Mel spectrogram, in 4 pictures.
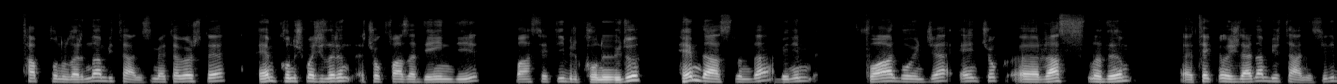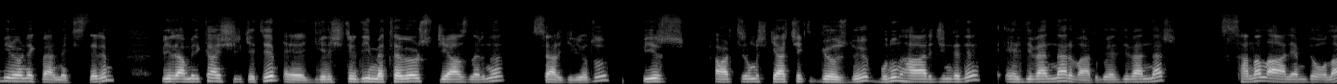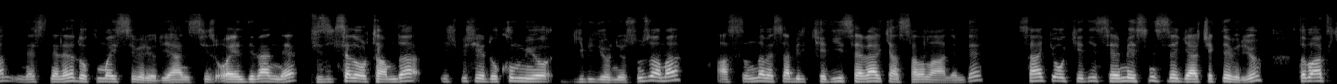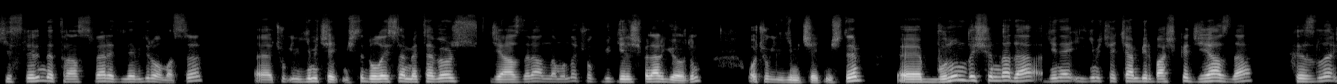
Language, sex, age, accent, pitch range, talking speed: Turkish, male, 40-59, native, 125-150 Hz, 130 wpm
